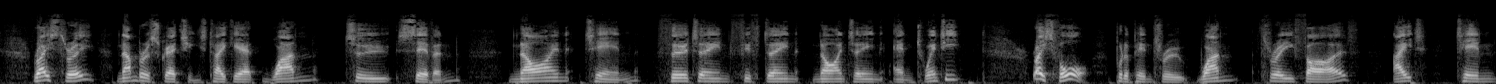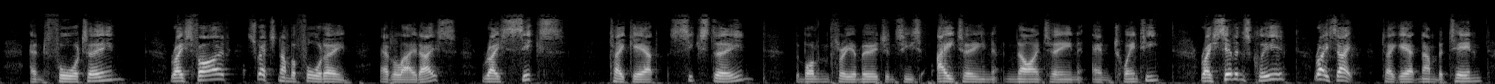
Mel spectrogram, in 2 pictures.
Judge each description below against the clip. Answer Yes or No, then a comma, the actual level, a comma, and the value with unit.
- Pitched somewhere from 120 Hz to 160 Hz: Yes, low, 135 Hz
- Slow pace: Yes, slow, 120 wpm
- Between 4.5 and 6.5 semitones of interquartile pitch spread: Yes, average, 5.2 semitones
